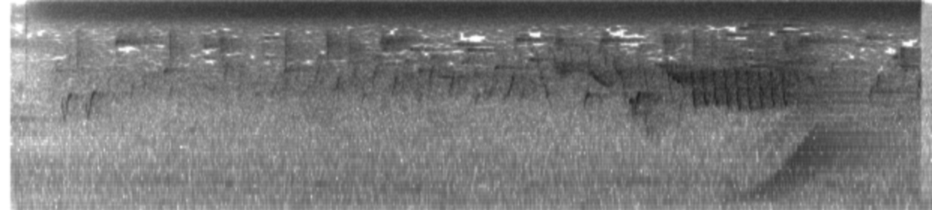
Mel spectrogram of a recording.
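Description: Birds chirping in a garden, a quick run of short falling chirps over a steady high hiss, fading in at the start. Near the end a fast, loud trill and a rising tone come in.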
